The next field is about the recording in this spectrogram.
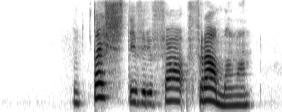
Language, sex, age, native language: Icelandic, male, 9, Icelandic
